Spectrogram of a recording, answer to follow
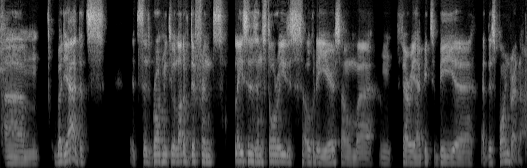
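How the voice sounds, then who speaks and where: The speaker has a Dutch accent. Delivery is at a moderate pace with fairly even intonation. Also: man, medium pitch for a man. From Netherlands. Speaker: documentary filmmaker. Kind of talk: interview. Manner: frequent hesitations.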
